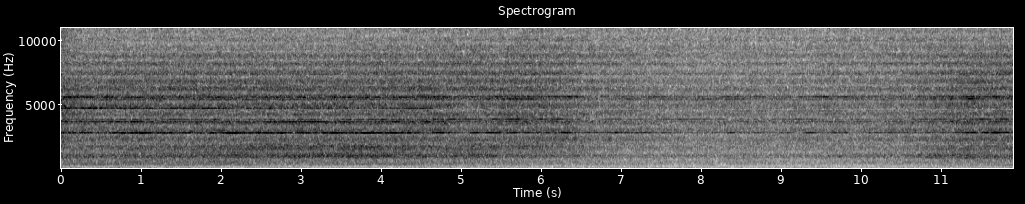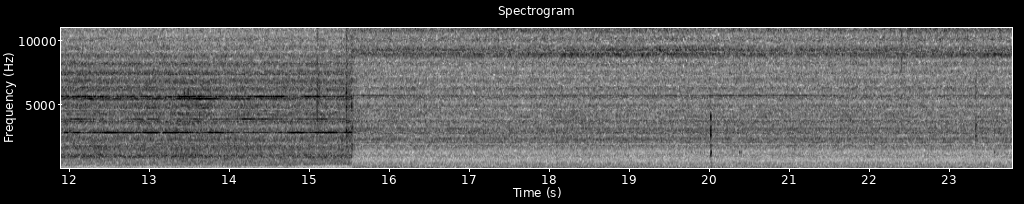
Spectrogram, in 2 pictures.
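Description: A silver jet taxiing in the DCS flight simulator, its engine giving a steady whining drone with high tonal hums, shifting in character partway through and continuing alone.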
